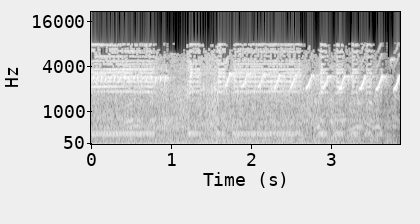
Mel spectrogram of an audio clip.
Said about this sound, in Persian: اما بیرون از پارک همان سر و صدا و همان هارن موترها.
